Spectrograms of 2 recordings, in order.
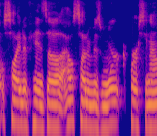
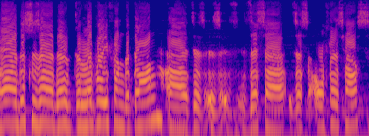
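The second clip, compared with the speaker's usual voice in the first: muffled, dampened, smothered speech. A narrator voices someone at the door with a delivery; muffled voice. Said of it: "you hear a voice muffledly, muffledly say".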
